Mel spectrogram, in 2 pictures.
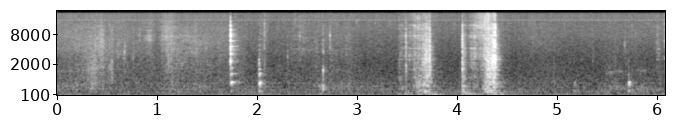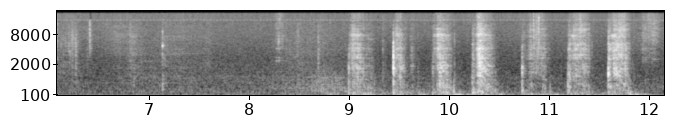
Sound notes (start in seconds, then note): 0.6 scratching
